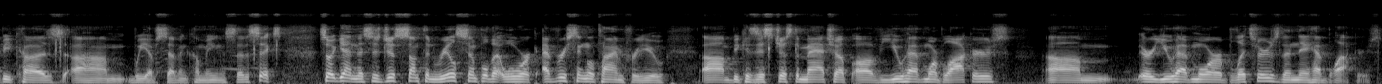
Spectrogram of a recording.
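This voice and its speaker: Pitch varies in an ordinary way, with noticeable background noise behind the speech. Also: man. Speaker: video game tutorial creator. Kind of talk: tutorial. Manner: fast; hesitant, many fillers.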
